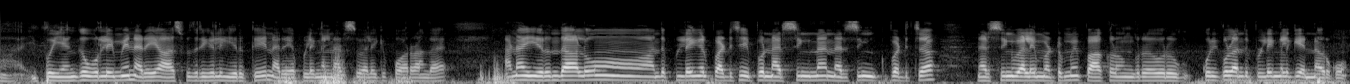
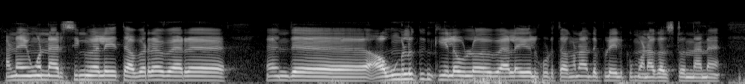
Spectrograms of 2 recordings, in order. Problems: constant background noise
